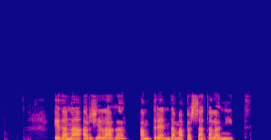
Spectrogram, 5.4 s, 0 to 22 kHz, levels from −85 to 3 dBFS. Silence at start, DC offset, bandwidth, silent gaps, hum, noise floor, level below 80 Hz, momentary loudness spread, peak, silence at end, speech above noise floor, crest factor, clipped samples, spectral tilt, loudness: 1.1 s; under 0.1%; 7.6 kHz; none; none; -62 dBFS; -60 dBFS; 8 LU; -2 dBFS; 0.8 s; 45 dB; 18 dB; under 0.1%; -4.5 dB/octave; -18 LUFS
